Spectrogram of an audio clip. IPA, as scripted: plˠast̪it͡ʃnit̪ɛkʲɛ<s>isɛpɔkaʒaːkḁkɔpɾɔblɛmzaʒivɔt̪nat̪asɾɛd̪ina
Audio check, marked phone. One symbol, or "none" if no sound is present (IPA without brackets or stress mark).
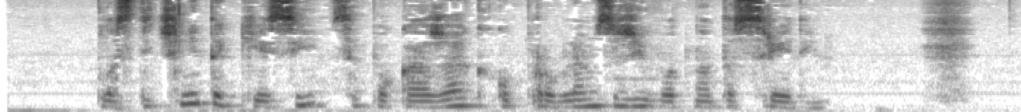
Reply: s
